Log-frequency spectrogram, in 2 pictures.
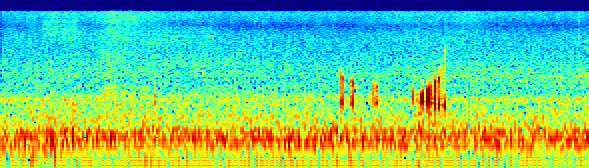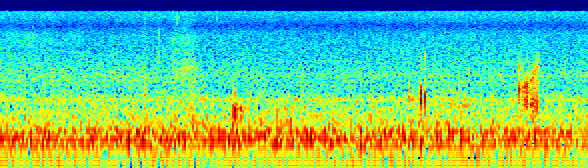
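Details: Adult woman's stomach noises likened to a frog: faint, brief gurgles and squeaky, croaking rumbles over a steady room hum; normal stomach and bowel sounds.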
